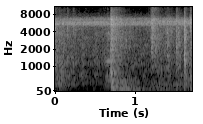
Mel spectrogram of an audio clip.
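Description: A released pigeon gives soft cooing and faint fluttering, brief and quiet against a low outdoor background hiss.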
